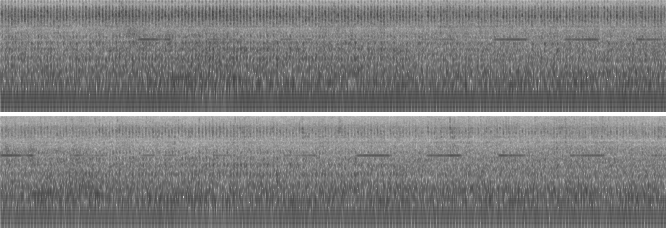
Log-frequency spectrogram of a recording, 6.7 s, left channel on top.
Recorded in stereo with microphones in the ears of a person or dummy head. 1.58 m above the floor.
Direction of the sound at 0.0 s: 80° left.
